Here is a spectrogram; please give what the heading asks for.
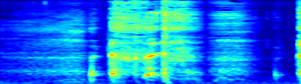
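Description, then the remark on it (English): A fit of harsh, phlegmy, painful coughing, loud: a short hack, then a rapid string of rough coughs, a pause, and two more bursts at the end, with no talking. “The coughs have been awfully phlegmy this morning. And so fucking painful.”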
